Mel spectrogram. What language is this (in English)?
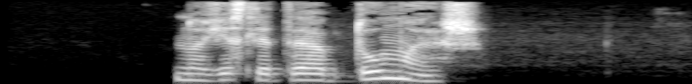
Russian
